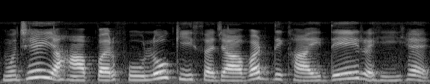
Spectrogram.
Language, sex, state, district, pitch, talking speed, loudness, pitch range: Hindi, female, Madhya Pradesh, Katni, 205 Hz, 140 wpm, -16 LUFS, 190-240 Hz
